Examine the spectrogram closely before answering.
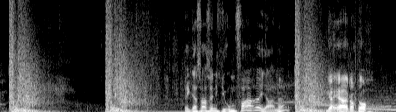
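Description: A rifle fires sharp, loud shots that ring out.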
